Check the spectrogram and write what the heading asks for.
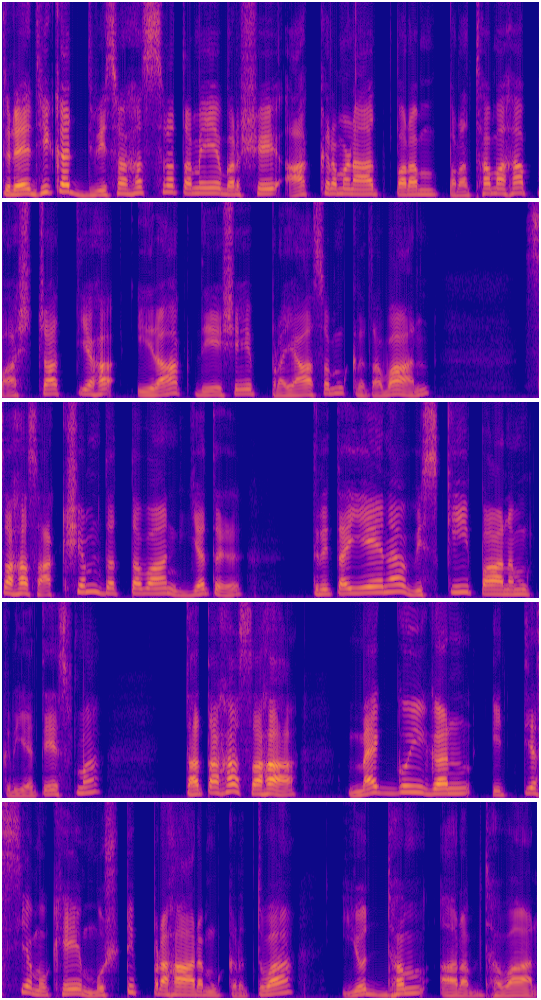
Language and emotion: Sanskrit, neutral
